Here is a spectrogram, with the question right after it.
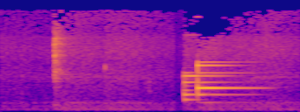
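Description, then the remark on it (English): A soft click, then a short Alexa smart-speaker chime in brief mode after a command to turn off the lights: two quick bright tones that ring out and fade over about a second, with no voices. “Now did you hear that little bee chime? That is all you hear.”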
